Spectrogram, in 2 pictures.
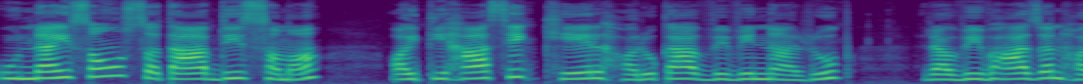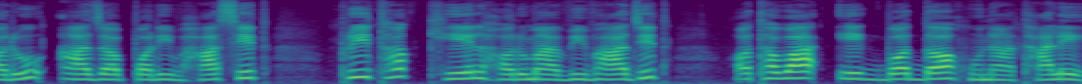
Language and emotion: Nepali, neutral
